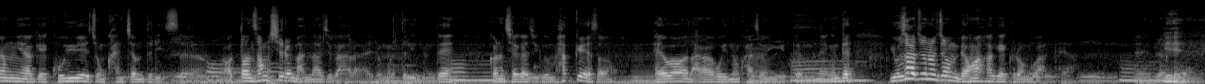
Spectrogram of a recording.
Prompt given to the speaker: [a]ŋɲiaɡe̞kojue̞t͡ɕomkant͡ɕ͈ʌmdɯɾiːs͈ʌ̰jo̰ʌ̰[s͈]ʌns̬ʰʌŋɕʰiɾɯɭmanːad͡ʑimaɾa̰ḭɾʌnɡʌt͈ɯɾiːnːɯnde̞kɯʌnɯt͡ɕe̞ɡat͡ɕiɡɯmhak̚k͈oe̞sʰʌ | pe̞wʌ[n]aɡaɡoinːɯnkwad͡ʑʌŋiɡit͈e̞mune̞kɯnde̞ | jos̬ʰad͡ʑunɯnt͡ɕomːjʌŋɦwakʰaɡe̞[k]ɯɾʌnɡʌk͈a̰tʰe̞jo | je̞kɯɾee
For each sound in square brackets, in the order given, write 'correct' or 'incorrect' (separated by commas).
incorrect, incorrect, correct, correct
